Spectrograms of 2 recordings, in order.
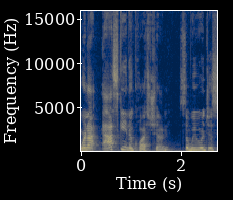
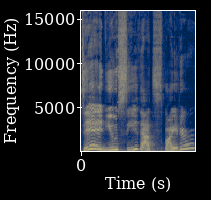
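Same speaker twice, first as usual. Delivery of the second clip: sincere, genuine rising inquiring intonation; 4 semitones higher, 3 dB louder than usual. Reading a sentence aloud to show how a question sounds, in an asking voice. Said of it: "We're using an asking voice".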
